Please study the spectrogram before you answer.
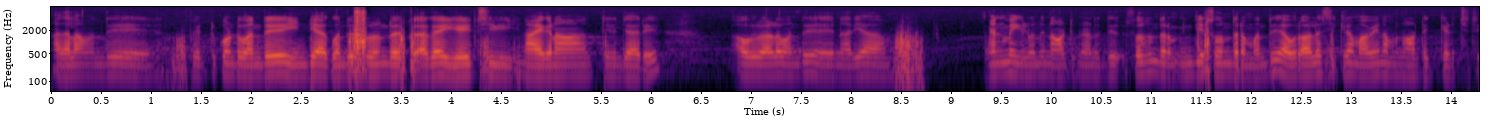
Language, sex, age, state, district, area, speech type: Tamil, male, 18-30, Tamil Nadu, Cuddalore, rural, spontaneous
